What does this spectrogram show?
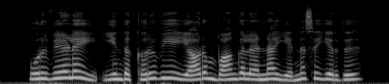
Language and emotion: Tamil, sad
